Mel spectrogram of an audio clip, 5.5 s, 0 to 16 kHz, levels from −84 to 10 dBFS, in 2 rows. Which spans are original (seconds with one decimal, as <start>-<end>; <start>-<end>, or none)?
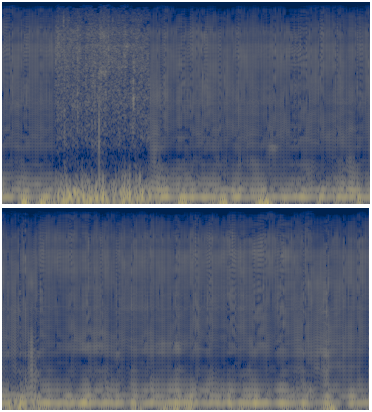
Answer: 0.4-1.1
